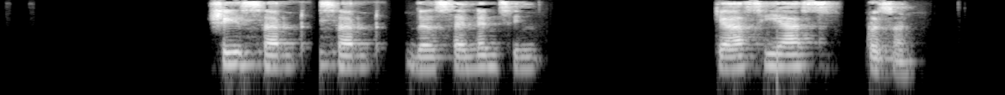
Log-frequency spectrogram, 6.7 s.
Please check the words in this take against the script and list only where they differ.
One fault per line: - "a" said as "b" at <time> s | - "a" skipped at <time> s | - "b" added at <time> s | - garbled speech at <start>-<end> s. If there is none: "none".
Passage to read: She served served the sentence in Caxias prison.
none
